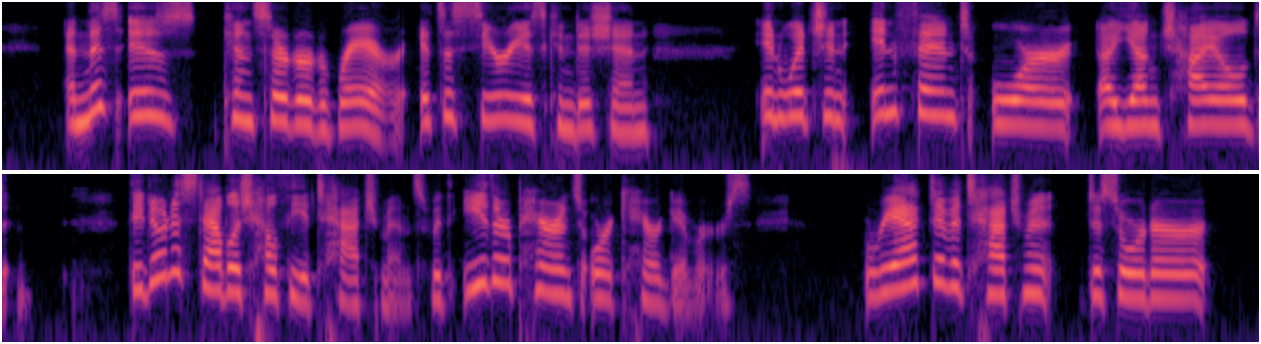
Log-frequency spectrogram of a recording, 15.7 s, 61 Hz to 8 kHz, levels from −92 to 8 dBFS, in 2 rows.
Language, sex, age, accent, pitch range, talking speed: English, female, 30-49, American, 215-270 Hz, 115 wpm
